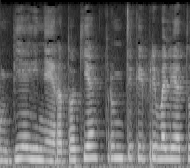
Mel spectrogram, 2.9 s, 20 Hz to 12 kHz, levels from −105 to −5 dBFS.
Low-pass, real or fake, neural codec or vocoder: 10.8 kHz; real; none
